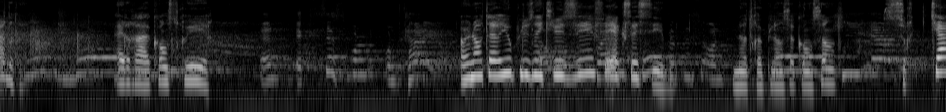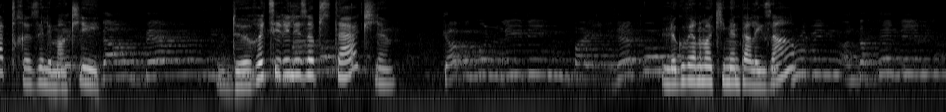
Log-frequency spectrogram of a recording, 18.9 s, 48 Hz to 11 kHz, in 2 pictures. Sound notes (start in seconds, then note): 2.4 applause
